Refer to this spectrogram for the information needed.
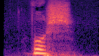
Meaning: louse (insect)
- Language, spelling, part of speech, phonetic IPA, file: Russian, вошь, noun, [voʂ], Ru-вошь.ogg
